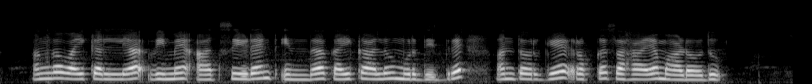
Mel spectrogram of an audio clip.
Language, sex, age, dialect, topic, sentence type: Kannada, female, 25-30, Central, banking, statement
